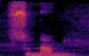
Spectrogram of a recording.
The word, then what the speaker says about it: tsunami: take place by any you have to pronounce it as tsunami tea is silent here hurricanes and tornadoes are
